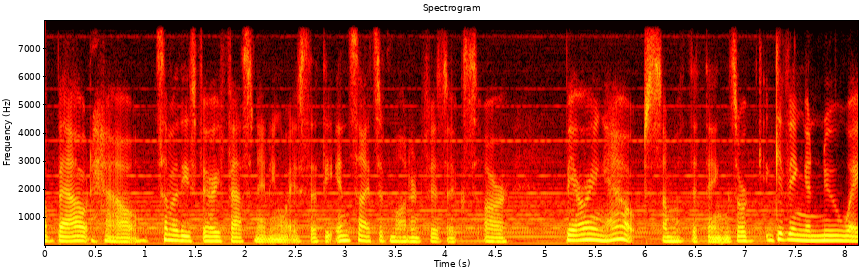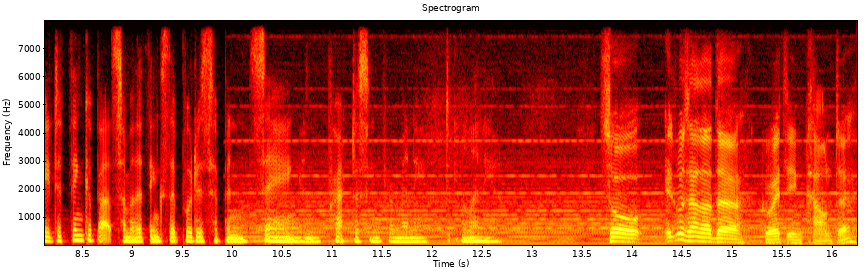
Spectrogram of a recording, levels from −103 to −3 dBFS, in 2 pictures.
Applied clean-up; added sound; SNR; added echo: none; Organ; 12 dB; none.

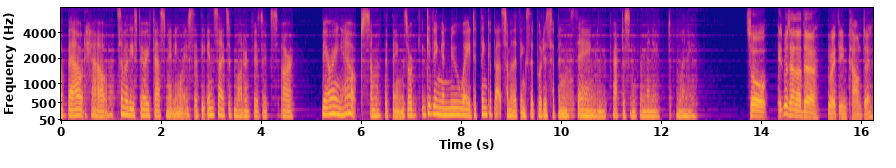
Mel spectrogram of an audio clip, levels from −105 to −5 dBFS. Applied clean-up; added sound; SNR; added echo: neural mask model RNNoise.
